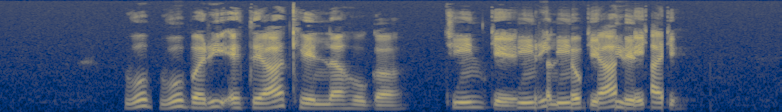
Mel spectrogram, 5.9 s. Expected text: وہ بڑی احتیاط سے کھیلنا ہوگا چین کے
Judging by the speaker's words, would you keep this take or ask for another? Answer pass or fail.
fail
